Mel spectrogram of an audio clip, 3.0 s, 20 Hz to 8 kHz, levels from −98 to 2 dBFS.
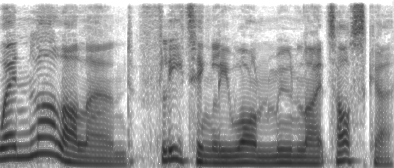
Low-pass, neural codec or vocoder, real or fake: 7.2 kHz; none; real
